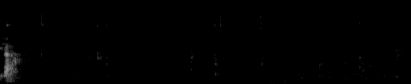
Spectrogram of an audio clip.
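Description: A few faint, scattered computer keyboard keystrokes over otherwise quiet room tone.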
